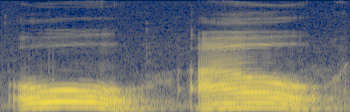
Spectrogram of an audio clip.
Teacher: जिस स्वर का उच्चारण करते समय हमारा मुख क्या हो जाए? पूरा गोल हो जाए। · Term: वृत्ताकार स्वर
